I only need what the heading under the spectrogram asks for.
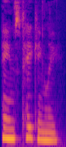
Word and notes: painstakingly: American English

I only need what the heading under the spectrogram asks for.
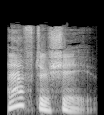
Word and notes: after-shave: British English

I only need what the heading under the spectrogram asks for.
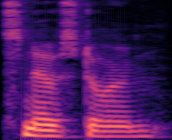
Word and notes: snowstorm: American English

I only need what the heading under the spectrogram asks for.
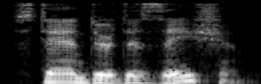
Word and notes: standardisation: British English

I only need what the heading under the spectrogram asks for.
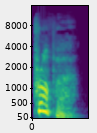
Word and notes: proper: British English

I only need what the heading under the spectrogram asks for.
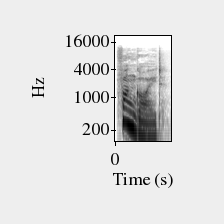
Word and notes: fungoid: British English

